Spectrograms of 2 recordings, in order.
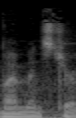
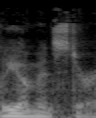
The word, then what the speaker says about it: Leominster: So like one that came up was, I think there's a town called Leominster, and I even know that this one is called Leominster, but I forgot, and so I called it Leominster, I think, and I was pretty quickly corrected.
